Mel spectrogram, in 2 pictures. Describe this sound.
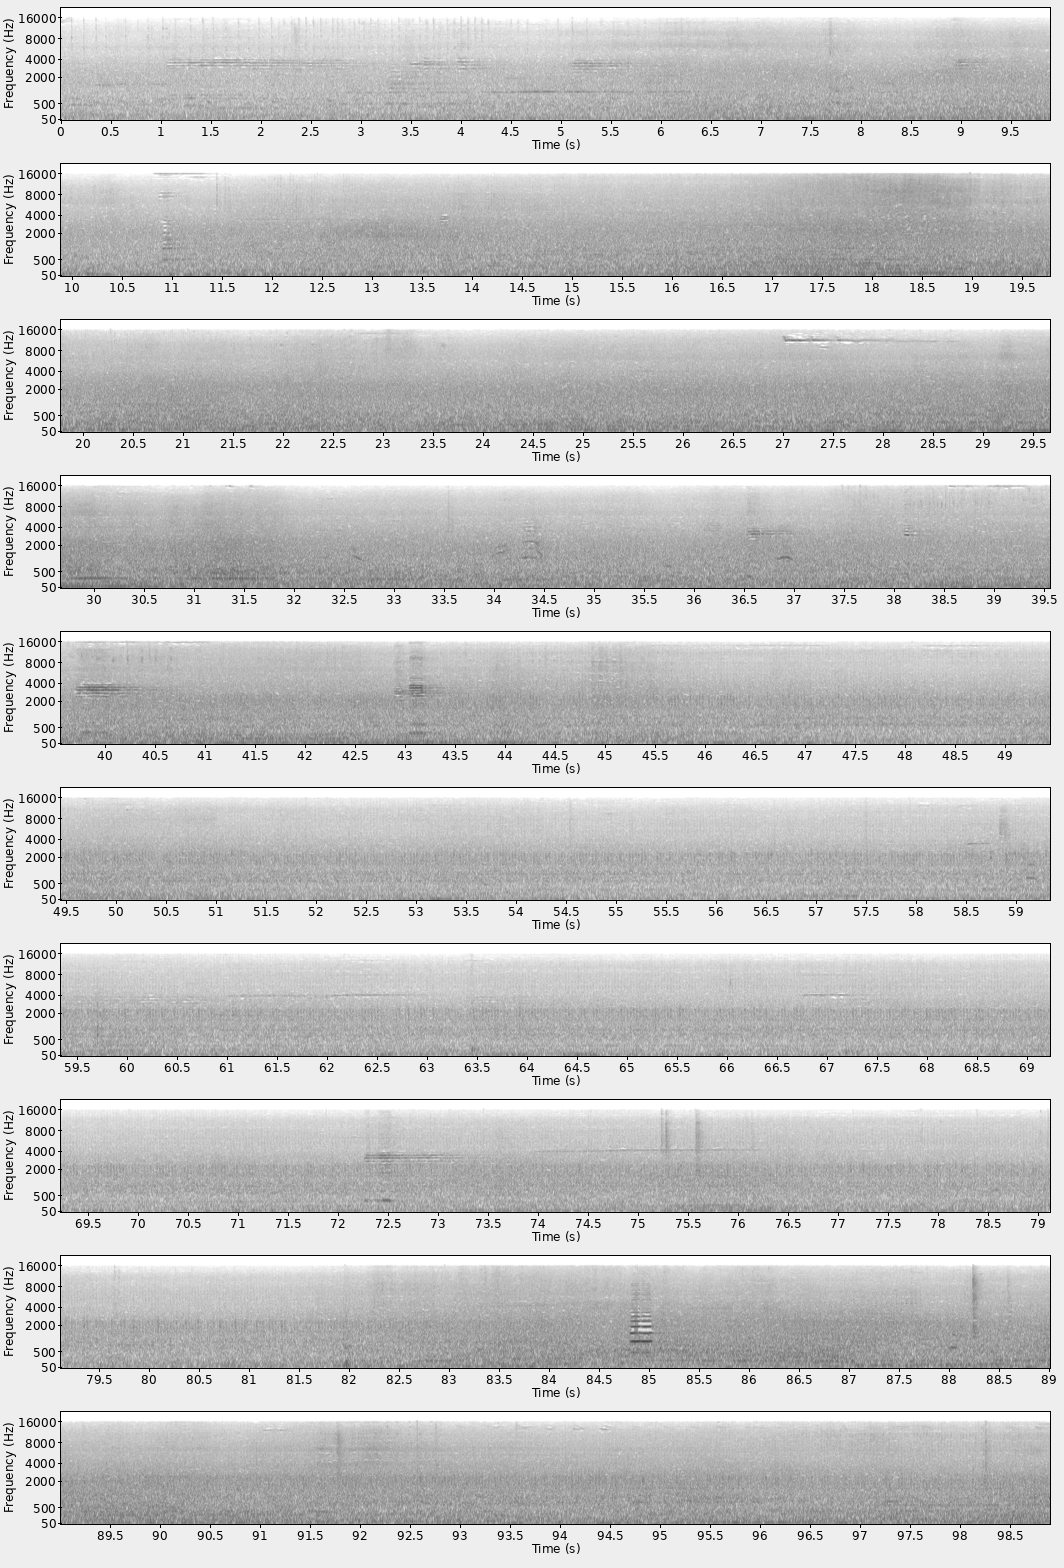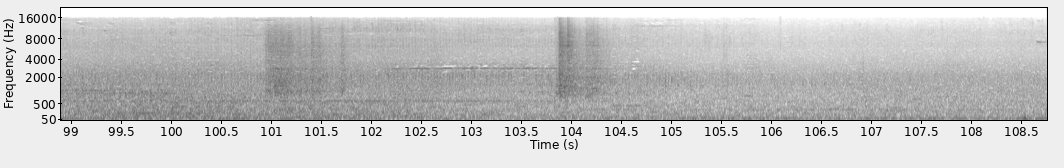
traffic heavy dense close city big street center throaty mopeds horns Casablanca, Morocco MS
mopeds, city, center, close, heavy, throaty, horns, street, big, Casablanca, Morocco, dense, traffic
